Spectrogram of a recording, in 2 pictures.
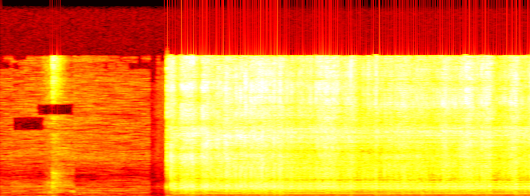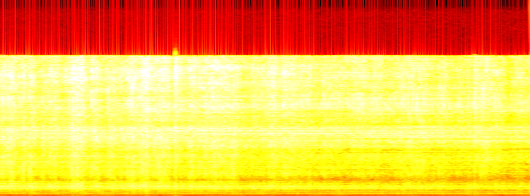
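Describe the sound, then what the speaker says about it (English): An automated circular welding machine runs a weld, a loud, steady electric buzz and hum that starts abruptly after a brief quiet moment and holds evenly to the end. "And our weld is complete."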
